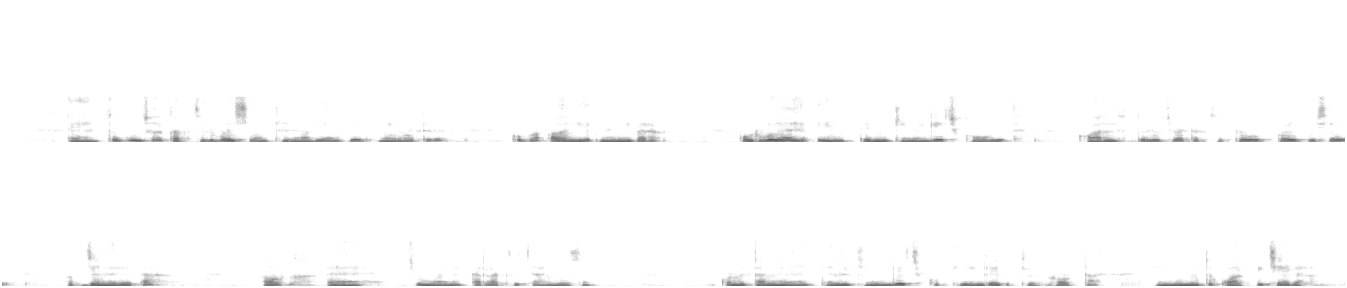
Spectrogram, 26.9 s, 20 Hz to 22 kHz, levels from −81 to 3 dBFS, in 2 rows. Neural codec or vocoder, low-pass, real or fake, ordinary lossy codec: codec, 16 kHz, 2 kbps, FreqCodec, smaller model; 7.2 kHz; fake; AAC, 32 kbps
